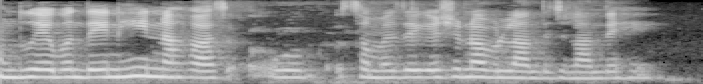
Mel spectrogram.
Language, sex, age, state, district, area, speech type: Dogri, female, 18-30, Jammu and Kashmir, Jammu, rural, spontaneous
